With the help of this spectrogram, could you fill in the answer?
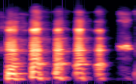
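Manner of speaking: short burst of laughter. Real, not acted. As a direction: laugh at your own joke, high. Preacher laughs at own remark. (tertawa lepas)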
